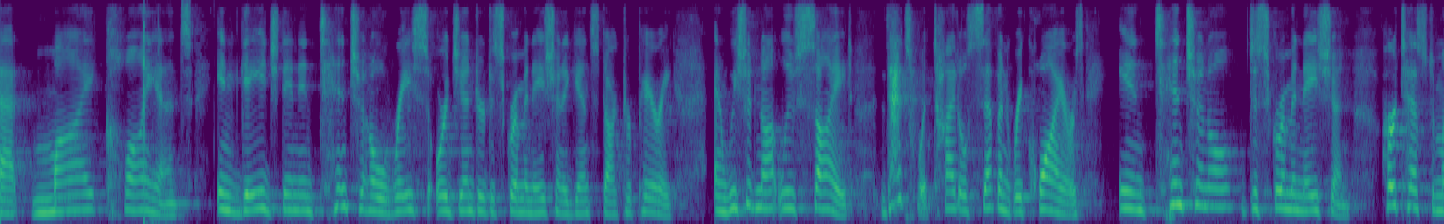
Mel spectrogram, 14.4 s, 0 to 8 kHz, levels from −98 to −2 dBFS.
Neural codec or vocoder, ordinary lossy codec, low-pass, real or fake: none; Opus, 24 kbps; 7.2 kHz; real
